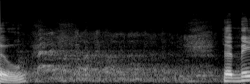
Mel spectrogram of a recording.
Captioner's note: audience laughs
